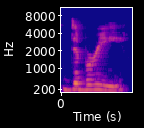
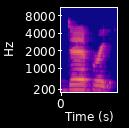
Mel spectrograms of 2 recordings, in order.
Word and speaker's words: debris: our story is inquisitive this word looks like debris but it's debris okay it's kind of weird weird the I is making an e sound but that's how you say it debris and say it yourself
